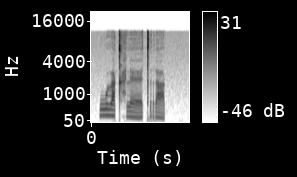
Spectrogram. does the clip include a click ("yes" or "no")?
no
